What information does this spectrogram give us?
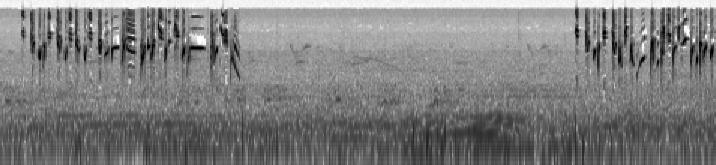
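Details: European goldfinch singing a rapid, liquid twittering song with sliding notes, pausing for several seconds before resuming, low background rumble throughout.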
